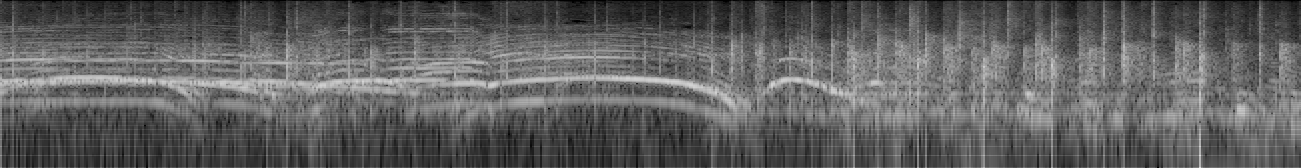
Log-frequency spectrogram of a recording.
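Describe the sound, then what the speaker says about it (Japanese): A crowd claps and cheers at a Barneys New York event, with a loud sung or sustained vocal melody over the first half, then scattered clapping, whoops and lively voices taking over. "大きな拍手お願いします"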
